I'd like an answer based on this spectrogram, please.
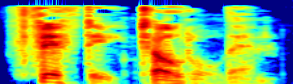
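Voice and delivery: low rumbling man. Acted. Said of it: "rumbled the new voice".

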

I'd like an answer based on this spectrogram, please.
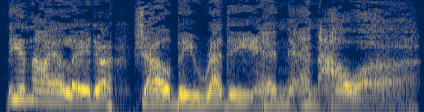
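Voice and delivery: booming demon proclamation; demon lord. Acted. Demon answers hero.

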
